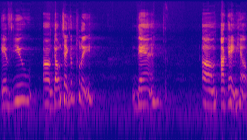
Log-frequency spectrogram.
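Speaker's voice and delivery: ordinary delivery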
